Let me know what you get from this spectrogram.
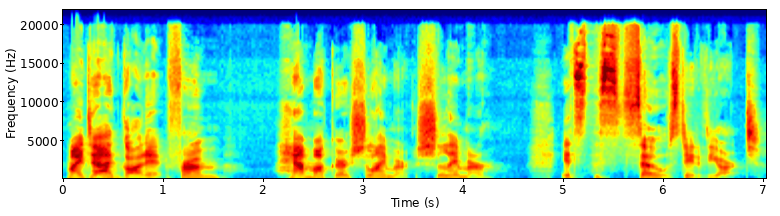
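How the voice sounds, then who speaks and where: A woman's voice: on the high side, expressive, slow pace, pushed and bright, heavily acted. A woman voicing an eager, bragging schoolboy in a storybook.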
